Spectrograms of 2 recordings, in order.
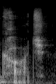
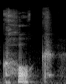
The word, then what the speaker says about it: Koch: the pores Heckler and Koch as most people at least those who don't speak German would pronounce it what that's not how you say the company's name nope it's actually pronounced Heckler and Coke if you want to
